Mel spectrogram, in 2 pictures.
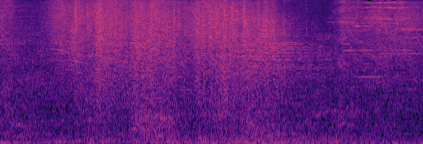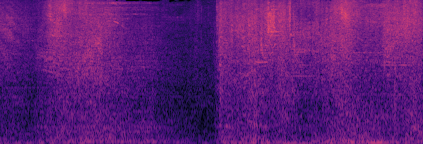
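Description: Spell blasts and impacts crackle and boom in quick succession.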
